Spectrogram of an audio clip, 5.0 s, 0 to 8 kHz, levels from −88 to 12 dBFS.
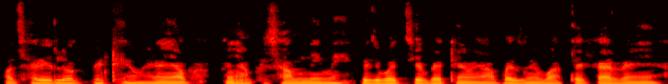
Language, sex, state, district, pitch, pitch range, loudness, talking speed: Hindi, male, Jharkhand, Jamtara, 135 Hz, 135-140 Hz, -31 LUFS, 285 wpm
